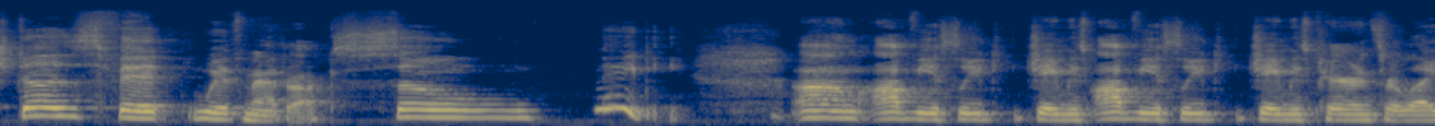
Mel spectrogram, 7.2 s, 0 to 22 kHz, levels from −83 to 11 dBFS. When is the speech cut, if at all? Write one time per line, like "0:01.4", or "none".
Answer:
0:05.4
